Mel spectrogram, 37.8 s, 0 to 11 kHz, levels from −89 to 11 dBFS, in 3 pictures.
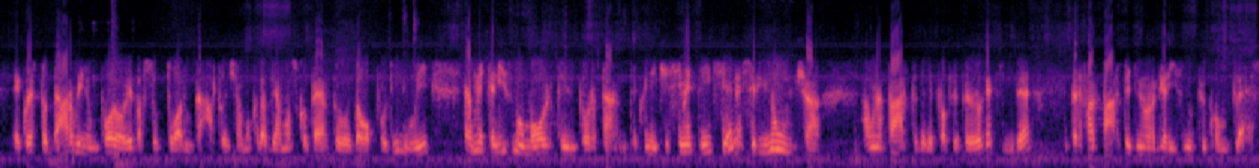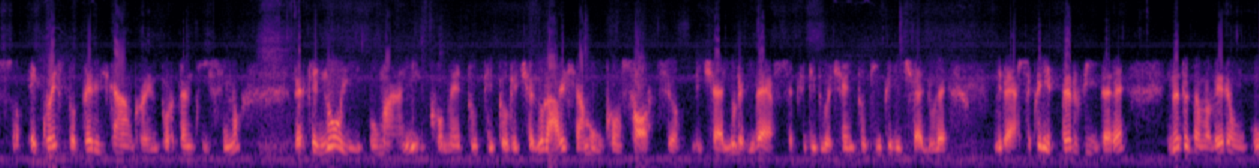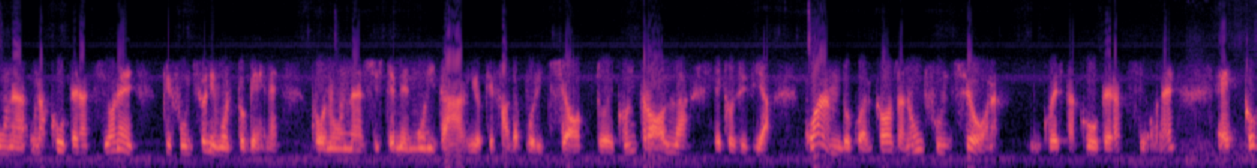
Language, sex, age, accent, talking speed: Italian, male, 40-59, native, 160 wpm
